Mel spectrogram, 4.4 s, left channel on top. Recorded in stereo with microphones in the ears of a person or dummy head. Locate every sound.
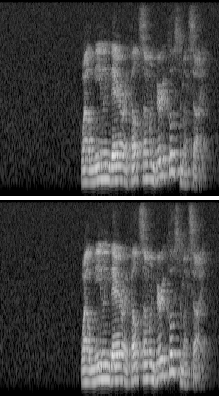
1.6 s a man speaking: 10° right (ahead or behind), 1.0 m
